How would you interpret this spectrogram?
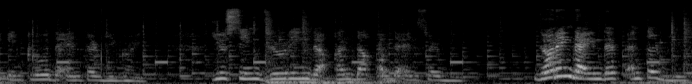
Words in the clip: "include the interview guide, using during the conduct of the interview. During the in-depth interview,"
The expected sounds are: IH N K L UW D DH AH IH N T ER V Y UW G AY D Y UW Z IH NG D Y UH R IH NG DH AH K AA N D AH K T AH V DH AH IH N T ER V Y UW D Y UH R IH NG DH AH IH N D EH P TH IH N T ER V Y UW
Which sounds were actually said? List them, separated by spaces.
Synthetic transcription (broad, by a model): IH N K L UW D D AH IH N T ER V Y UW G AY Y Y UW S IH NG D Y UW R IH NG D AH K AA N D AH K T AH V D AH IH N S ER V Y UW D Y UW R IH NG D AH IH N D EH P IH N T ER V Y UW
